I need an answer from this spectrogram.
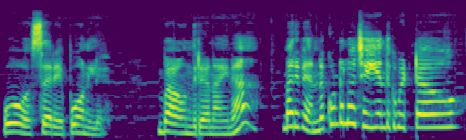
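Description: A woman's voice: sits high, normal speed, a little mellow, dull audio, faint music behind, natural voice. A woman voicing a bold young cowherd woman who exclaims in astonishment. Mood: scolding.

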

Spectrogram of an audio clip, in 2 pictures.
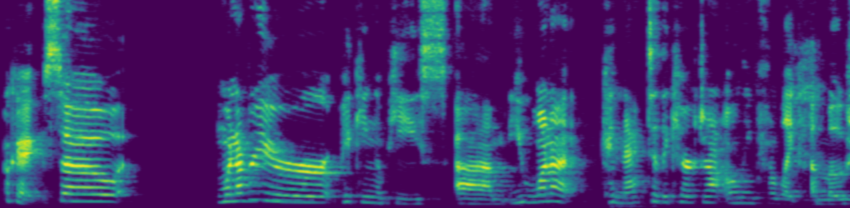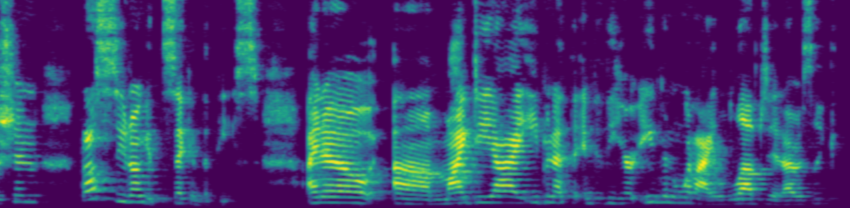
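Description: A teenage girl with a bright, forceful voice talks through her speech-team event in a loose, chatty way. She fills her sentences with ums and likes. The room gives her voice a noticeable echo. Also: mid-range voice, brisk. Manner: chatty, many fillers like um and like. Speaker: student competitor explaining dramatic interpretation. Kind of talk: casual instructional talk.

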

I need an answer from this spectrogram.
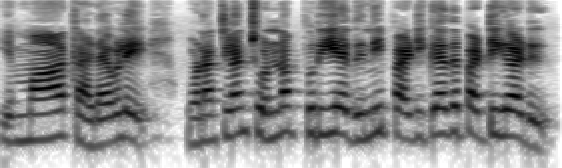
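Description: A woman's voice: on the low side, steady tone, a little fast, darkish tone, natural voice. A woman voicing a weary village husband. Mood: exasperated. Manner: brusque, weary scolding. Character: exasperated middle-aged village husband. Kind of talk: cartoon comedy voice acting.

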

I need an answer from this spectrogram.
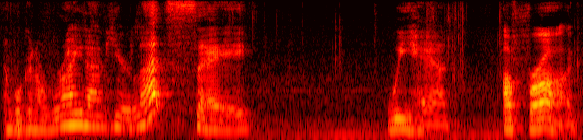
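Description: A woman preschool teacher leads a children's math lesson in a deep, slow, sharp-toned voice. Her delivery is a broad singsong aimed at small children as she asks coaxing questions and counts aloud.

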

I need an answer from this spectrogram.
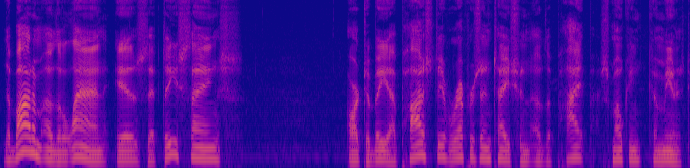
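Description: A man with a pipe clenched in his mouth, speaking at an unhurried, drawn-out pace in a folksy, plainspoken manner. His voice sits at an ordinary middle pitch. It is recorded close and dry, with no room sound. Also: animated, pushed and bright, dry recording. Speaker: podcast host. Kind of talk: casual solo talk.

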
